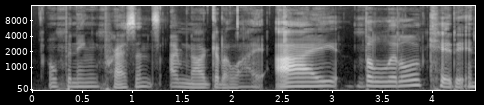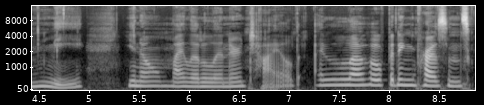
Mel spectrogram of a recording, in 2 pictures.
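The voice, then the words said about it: Giddy, happy excited voice. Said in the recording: “I kind of get giddy and happy, as you can hear in my voice.”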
